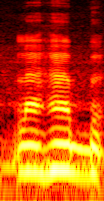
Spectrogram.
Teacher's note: Ada qalqalah kubro, sebabnya ada huruf qalqalah yang sukunnya karena berhenti, bukan sukun asli, yaitu di huruf ba yang awalnya kasroh tanwin, karena wakof atau berhenti jadi sukun. Cara bacanya pantulannya besar karena qalqalah kubro.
